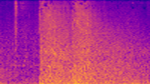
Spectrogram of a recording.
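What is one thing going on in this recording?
Gunshots fire in rapid bursts with ringing echoes.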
